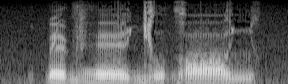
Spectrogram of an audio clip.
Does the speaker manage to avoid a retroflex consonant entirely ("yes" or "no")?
no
